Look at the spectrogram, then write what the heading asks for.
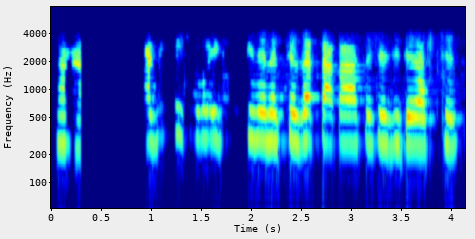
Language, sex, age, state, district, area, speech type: Bengali, female, 45-60, West Bengal, Darjeeling, urban, conversation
